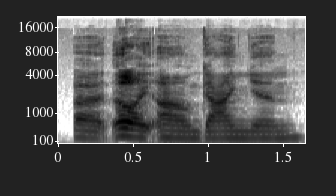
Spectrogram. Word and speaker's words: Ghanaian: Ghanaian.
